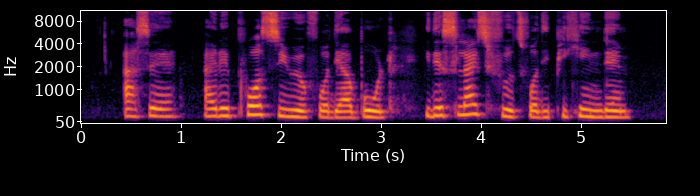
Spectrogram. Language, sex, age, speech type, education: Nigerian Pidgin, female, 15-29, spontaneous, secondary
